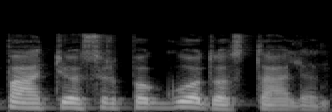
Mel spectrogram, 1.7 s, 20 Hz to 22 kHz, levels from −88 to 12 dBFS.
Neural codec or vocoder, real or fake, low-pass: none; real; 7.2 kHz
